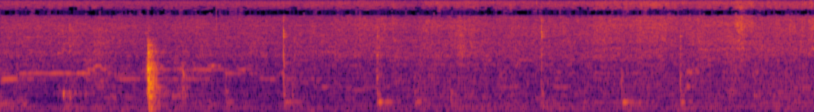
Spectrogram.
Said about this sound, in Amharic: ሽንኩርቴን በዘይት የምጠብሰው ቶሎ እንዲበስልልኝ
